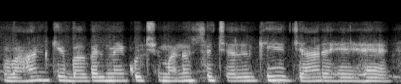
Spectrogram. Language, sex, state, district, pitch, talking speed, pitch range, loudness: Hindi, male, Assam, Kamrup Metropolitan, 170 Hz, 165 wpm, 165-180 Hz, -13 LUFS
